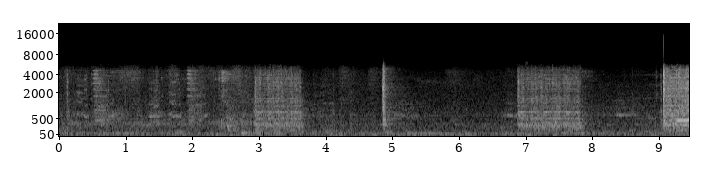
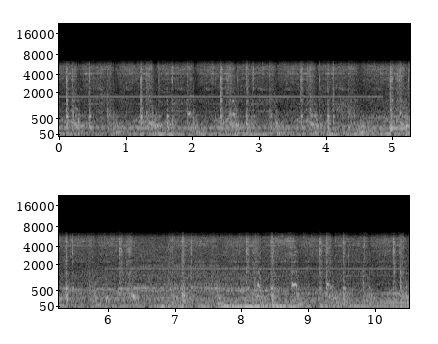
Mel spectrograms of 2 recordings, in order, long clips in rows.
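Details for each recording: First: Epson 3700-series printer at power-on: whirring carriage travel ends in sharp clacks as the carriage jams after cartridge cleaning near the end of initialization; print carriage jam at startup. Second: Epson XP-3700 inkjet printer after fixing carriage locking and strange noise by adjusting the ink hose; carriage makes even back-and-forth passes with regular paper-feed clicks, no grinding or stalling; normal printing operation.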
